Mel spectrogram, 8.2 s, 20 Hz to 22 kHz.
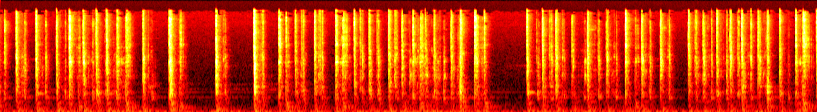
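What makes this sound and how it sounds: Fingertips type quickly on the dark plastic keys of a beige plastic Commodore VC 20 home computer keyboard. The result is a dense run of short, bright plastic clacks with little low end, broken by brief pauses near two and five seconds.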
